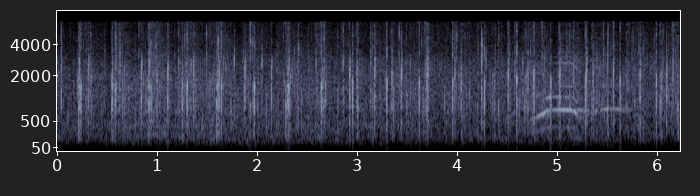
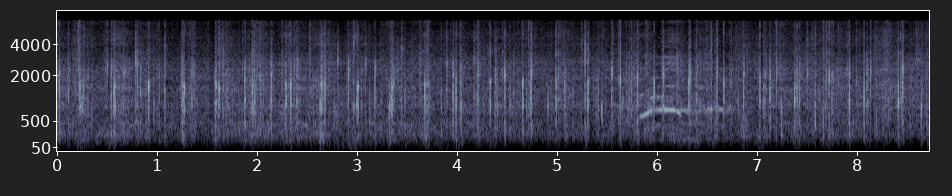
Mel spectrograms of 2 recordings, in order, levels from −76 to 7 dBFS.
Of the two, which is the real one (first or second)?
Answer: first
